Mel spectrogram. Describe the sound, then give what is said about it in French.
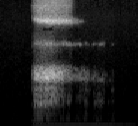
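A single long exhalation during a breathing exercise: a soft, breathy rush of air that starts firmly and slowly fades away over about a second, with no voice. “Pour ça, on commence par expirer complètement jusqu'au bout.”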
